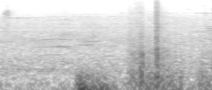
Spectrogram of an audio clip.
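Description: Muffled low thumps picked up by a close stage microphone, with a couple of short clicks about a second and a half in.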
